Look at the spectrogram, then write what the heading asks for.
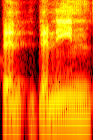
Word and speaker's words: Benin: reading about I don't know a lot about Benin city is that how to pronounce it yeah yeah but it came across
